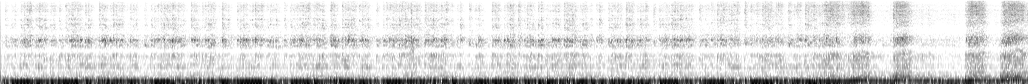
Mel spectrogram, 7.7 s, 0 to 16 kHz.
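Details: 1981 Camaro V8 just after top-end swap (roller cam, aluminum heads, new intake), open headers, timing and carburetor not yet set: deep, slightly lumpy idle, steady with no knocks or misses, then a couple of blips; normal idle.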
